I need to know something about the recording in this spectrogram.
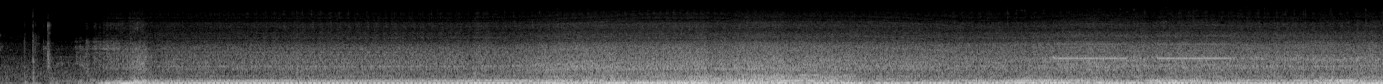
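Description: A combine harvester's engine starts up and rumbles steadily.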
